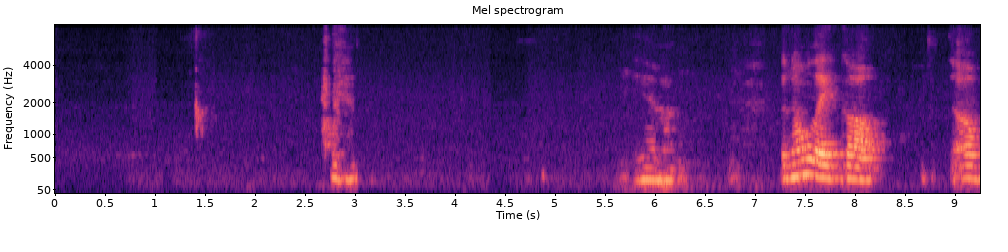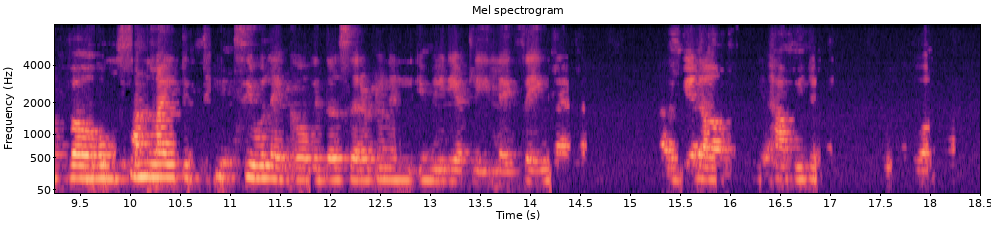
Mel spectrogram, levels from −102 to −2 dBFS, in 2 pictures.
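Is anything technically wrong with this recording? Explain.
Yes. The background is gated by the echo canceller at 0.2 to 0.62 s and again at 4.38 to 4.52 s. Each time the room sound dips by about 6 dB and about 7 dB respectively, for roughly 150 ms in total per event, then returns. This happens when the canceller judges loudspeaker playback to be active and pulls the microphone gain down hard. What you hear is the ambience briefly sinking and coming back rather than anything clipped from the talker.

Speech is suppressed in double talk from 9.81 to 12.91 s and from 14.19 s to the end of the clip. In the first stretch the talker's voice dips by roughly 10 dB across about a second in total. In the second the suppression goes much deeper, roughly 35 dB, so parts of the voice largely vanish. The likely cause is the canceller failing to separate the near talker from loudspeaker echo while both sides speak, and attenuating everything together.

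The other side's voice is leaking through at 9.84 to 9.98 s, as a short scrap sitting roughly 25 dB below the talker, and again from 15.46 to 16.68 s at roughly 30 dB below, heard as a faint second voice underneath. The likely cause is residual far-end echo that the canceller did not fully remove from the microphone signal. It coincides with the double-talk passages, where the canceller's estimate is at its weakest.

Nothing is present above 8 kHz, which fits a G.722 call path at 64 kbps together with the call's microphone processing.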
